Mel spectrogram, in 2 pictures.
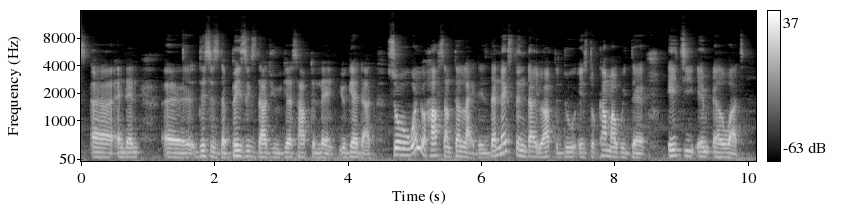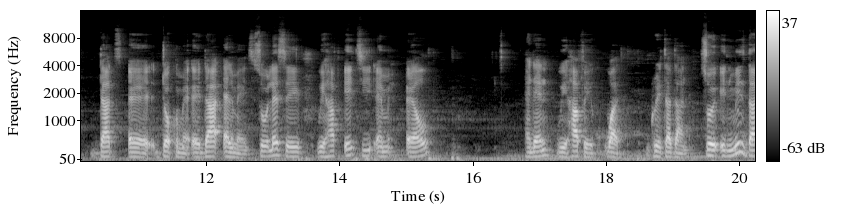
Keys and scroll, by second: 7.0 Return, 13.2 shift+,, 14.2 h, 15.7 l, 18.1 shift+..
